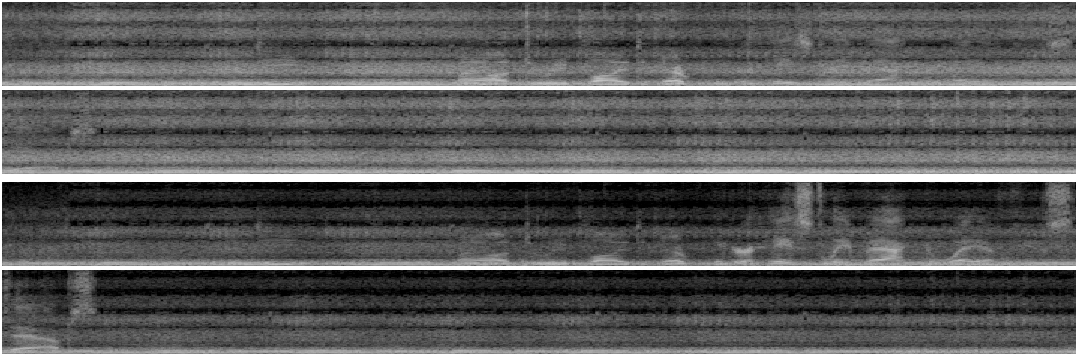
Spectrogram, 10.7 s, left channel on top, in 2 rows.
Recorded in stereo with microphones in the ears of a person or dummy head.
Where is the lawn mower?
50° left (ahead or behind).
